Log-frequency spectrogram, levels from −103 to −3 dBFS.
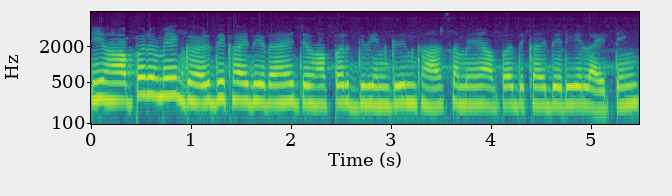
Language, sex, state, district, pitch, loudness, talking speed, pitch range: Hindi, female, Uttar Pradesh, Deoria, 225 Hz, -16 LUFS, 240 wpm, 210-240 Hz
